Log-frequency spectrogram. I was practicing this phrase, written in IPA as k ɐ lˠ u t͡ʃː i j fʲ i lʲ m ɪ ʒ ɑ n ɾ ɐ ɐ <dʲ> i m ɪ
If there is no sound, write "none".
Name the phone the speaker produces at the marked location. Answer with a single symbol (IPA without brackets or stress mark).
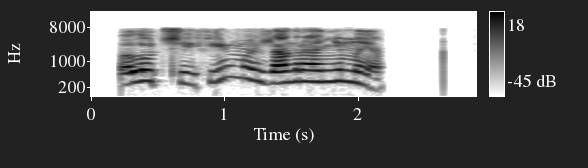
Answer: nʲ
